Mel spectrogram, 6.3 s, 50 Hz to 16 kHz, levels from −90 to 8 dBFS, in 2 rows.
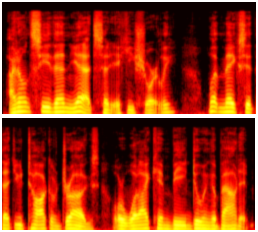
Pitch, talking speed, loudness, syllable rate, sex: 115 Hz, 225 wpm, -17 LUFS, 4.9 syllables/s, male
